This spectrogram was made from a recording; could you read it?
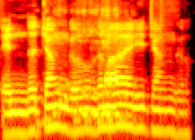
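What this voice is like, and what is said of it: Sings in a deep voice. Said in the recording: “Is that with my deep voice?”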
